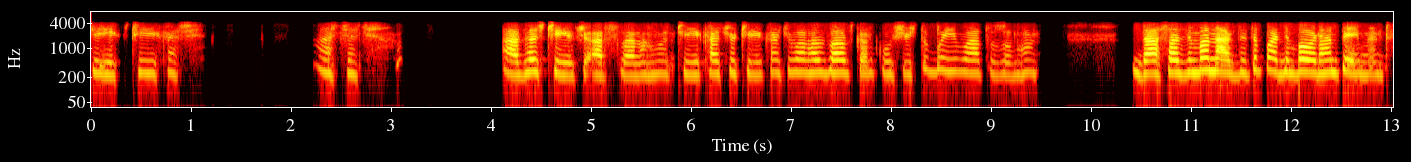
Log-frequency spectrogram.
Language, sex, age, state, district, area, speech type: Kashmiri, female, 60+, Jammu and Kashmir, Pulwama, rural, conversation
